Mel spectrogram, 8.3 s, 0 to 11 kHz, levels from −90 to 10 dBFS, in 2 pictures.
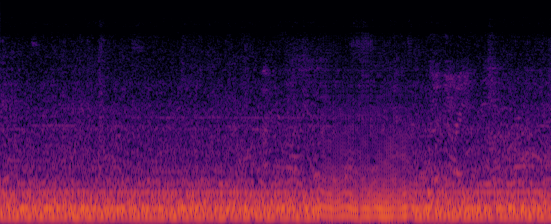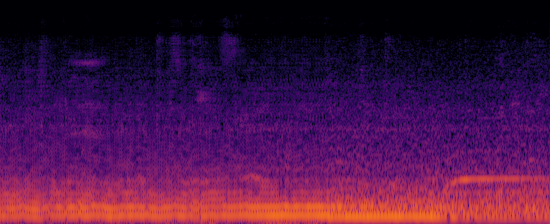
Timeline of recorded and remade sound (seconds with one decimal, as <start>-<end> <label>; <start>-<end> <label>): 0.0-2.4 recorded; 2.4-3.1 remade; 3.1-4.1 recorded; 4.1-6.6 remade; 6.6-8.3 recorded

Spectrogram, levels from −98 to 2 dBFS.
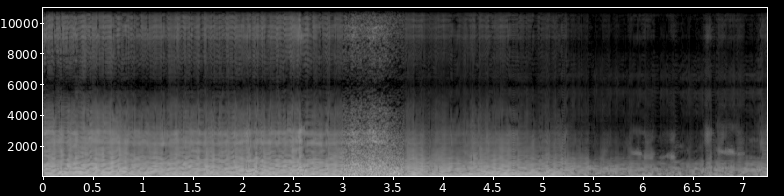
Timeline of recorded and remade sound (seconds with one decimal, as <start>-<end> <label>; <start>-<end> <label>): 0.0-3.0 remade; 3.0-3.6 recorded; 3.6-7.2 remade

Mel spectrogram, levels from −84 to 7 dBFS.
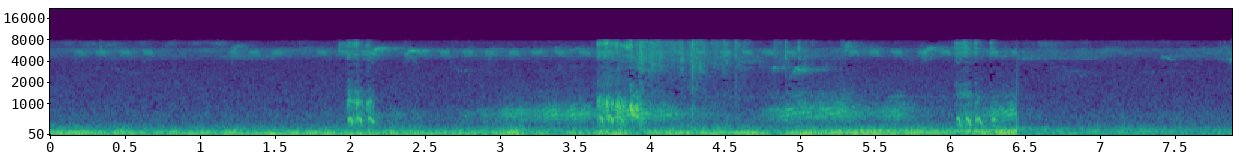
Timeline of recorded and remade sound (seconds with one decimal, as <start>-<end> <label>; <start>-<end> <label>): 0.0-7.9 recorded

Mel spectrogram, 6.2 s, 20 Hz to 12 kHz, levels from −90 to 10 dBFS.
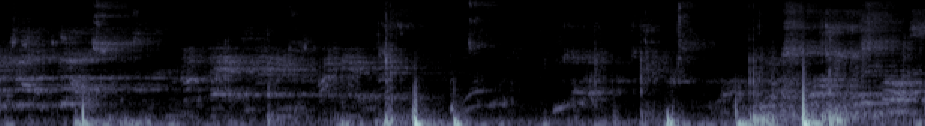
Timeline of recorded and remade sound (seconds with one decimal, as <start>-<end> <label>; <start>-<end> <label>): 0.0-0.4 remade; 0.4-3.9 recorded; 3.9-6.2 remade

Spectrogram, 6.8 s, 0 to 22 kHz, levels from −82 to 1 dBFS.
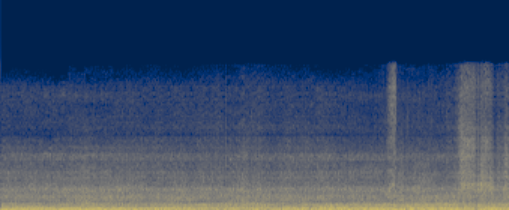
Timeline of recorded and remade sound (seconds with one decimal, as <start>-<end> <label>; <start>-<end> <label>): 0.0-0.9 remade; 0.9-1.5 recorded; 1.5-4.6 remade; 4.6-5.8 recorded; 5.8-6.8 remade

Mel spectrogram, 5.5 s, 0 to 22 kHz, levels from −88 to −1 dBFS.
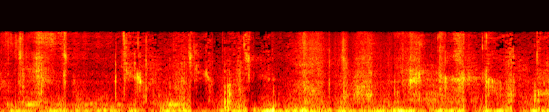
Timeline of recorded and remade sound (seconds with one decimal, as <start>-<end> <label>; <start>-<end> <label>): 0.0-1.2 remade; 1.2-2.9 recorded; 2.9-4.2 remade; 4.2-5.5 recorded

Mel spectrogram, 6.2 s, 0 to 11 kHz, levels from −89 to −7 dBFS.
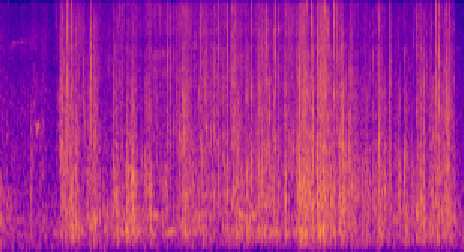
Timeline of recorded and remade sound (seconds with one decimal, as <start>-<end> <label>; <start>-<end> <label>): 0.0-1.9 recorded; 1.9-4.0 remade; 4.0-6.2 recorded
